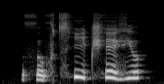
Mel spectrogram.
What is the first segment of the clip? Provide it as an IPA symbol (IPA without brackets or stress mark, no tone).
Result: θ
